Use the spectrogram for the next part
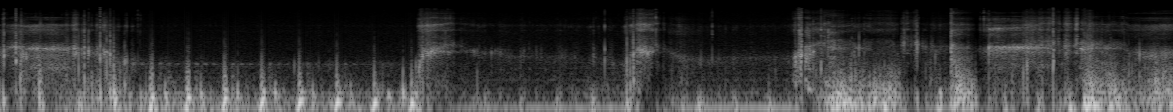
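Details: The uploader's own visible heartbeat: regular low heartbeat thumps, partly covered by rustling and handling noise in a low-quality recording; the uploader says their heart was about to stop.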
